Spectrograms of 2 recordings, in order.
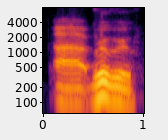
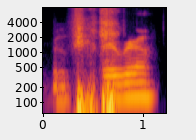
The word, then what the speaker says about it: Lululemon: Ruru. Ruru. It's like R instead of L.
